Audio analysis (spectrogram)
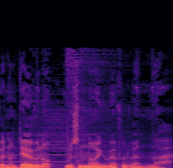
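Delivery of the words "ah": ordinary delivery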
